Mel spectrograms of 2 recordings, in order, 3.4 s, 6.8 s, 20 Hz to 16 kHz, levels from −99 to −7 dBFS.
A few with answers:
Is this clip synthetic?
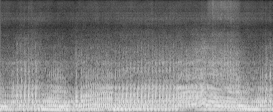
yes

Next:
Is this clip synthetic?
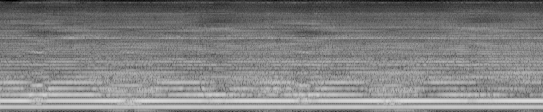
yes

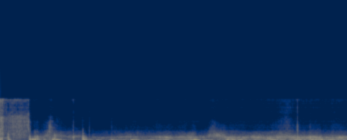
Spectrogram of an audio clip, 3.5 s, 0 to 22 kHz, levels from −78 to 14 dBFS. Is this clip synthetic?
yes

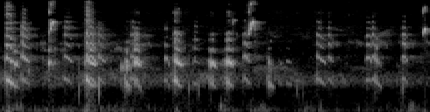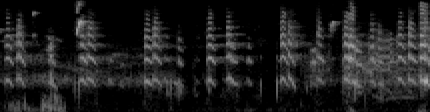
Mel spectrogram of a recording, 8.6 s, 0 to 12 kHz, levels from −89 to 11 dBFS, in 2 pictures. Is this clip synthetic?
no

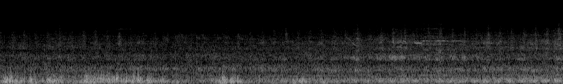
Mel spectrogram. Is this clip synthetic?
no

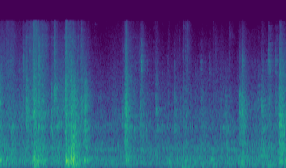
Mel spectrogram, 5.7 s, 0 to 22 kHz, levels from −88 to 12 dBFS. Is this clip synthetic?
no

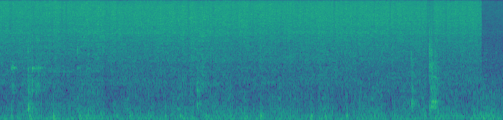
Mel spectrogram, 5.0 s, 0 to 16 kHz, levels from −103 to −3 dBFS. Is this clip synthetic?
no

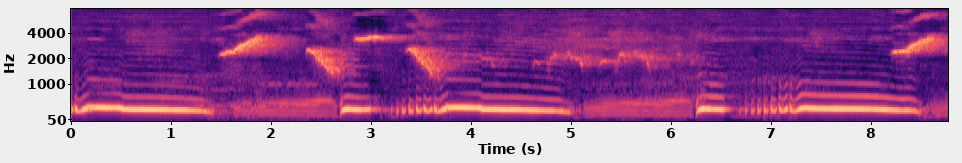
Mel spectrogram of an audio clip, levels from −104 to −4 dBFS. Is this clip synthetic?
yes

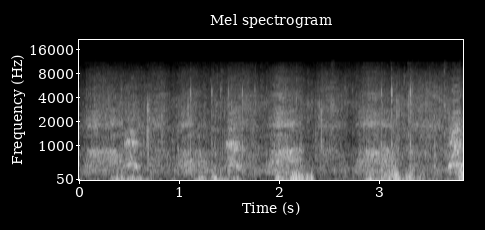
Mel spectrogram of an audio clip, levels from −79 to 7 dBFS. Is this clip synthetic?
no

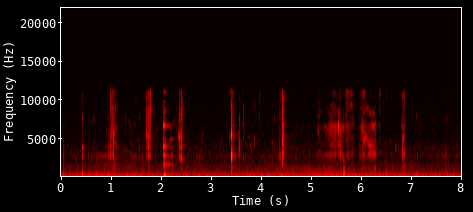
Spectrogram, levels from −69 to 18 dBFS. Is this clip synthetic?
no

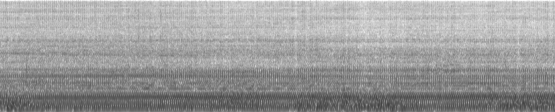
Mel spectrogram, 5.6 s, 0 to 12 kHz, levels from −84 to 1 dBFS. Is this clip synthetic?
no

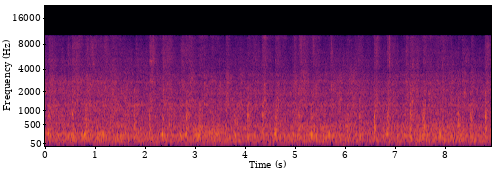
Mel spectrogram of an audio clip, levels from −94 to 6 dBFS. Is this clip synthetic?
yes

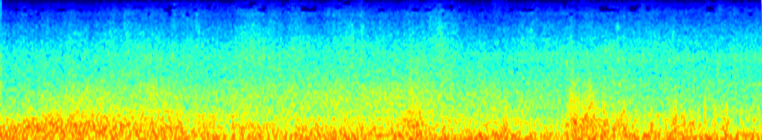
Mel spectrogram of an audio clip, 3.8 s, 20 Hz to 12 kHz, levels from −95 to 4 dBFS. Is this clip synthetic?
no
